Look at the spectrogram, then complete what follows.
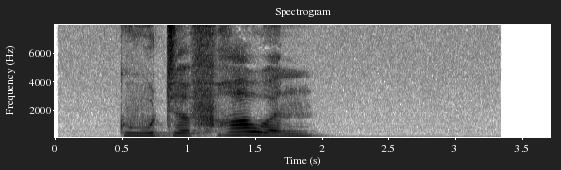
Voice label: "gute frauen", German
